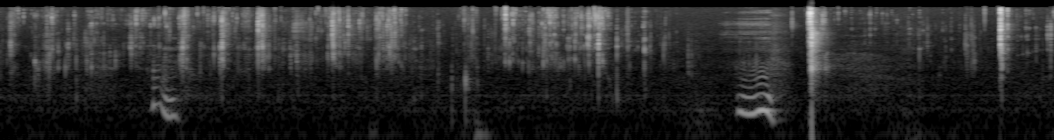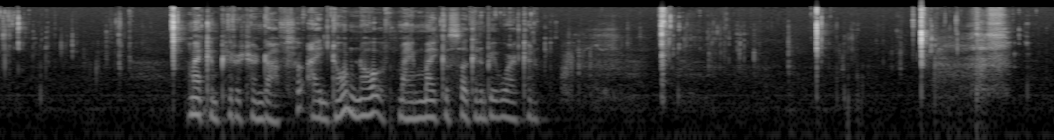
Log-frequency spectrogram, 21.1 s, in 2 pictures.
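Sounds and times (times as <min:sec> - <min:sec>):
close chewing with crunches: 0:00.0 - 0:06.8, 0:08.1 - 0:12.4, 0:16.0 - 0:21.0
person humming: 0:01.5 - 0:01.9, 0:07.3 - 0:07.9.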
